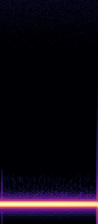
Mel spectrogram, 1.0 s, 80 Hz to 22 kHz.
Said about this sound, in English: And so a standard gets established from the French Conservatory of 435 cycles per second.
